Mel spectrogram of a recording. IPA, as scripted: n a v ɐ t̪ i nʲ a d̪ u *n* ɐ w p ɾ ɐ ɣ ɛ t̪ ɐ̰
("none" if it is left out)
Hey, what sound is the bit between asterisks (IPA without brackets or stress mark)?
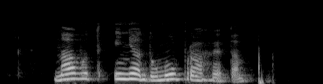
m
